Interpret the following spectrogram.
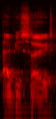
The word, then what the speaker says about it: episode: s like a z also there are some exceptions in which that's s is in between two vowels but you don't need to pronounce it like a z but as a as an s so for example in the word episode in the word isotope you need to pronounce it as as an s not like is that uh you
